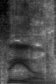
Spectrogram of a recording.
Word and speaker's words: Sim: It's pronounced Sim, so Sim Hughes.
